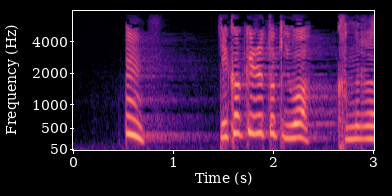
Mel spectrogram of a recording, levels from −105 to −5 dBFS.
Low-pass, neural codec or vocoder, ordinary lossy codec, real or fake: 7.2 kHz; none; none; real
